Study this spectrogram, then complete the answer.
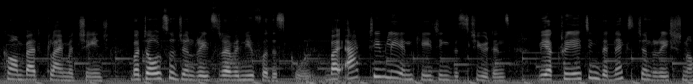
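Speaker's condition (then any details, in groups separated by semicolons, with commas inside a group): No condition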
